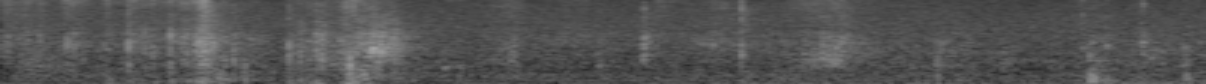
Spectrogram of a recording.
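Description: Stretchy fabric saddle cover rustling as it is pulled off a saddle, in a few soft swishes.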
